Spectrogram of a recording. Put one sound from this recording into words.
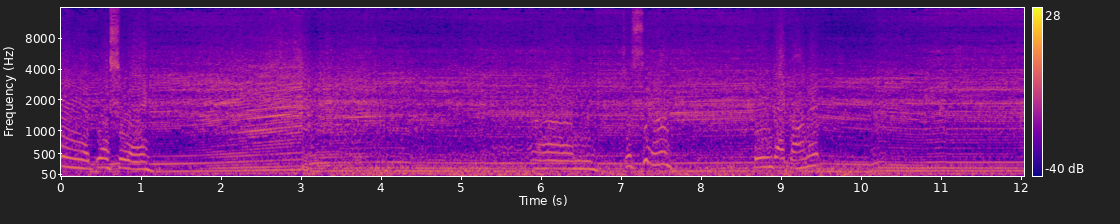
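A motorcycle engine hums and revs up and down as gears shift.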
